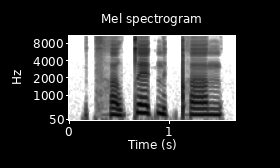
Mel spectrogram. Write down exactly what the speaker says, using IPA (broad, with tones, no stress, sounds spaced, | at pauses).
t͡sʰ ɐ˨˩ w t̪ ɛː˥ k̚ n̪ ɪ˨ k̚ pʰ ɐ˧ ŋ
